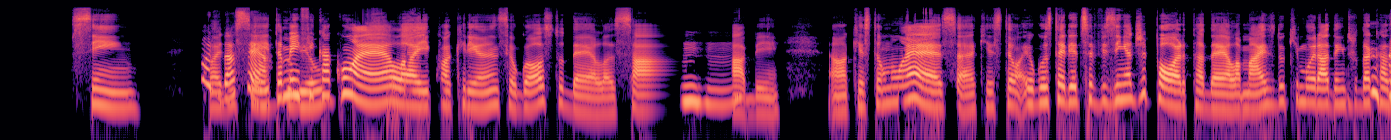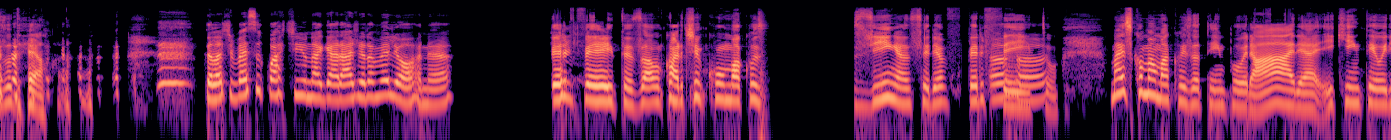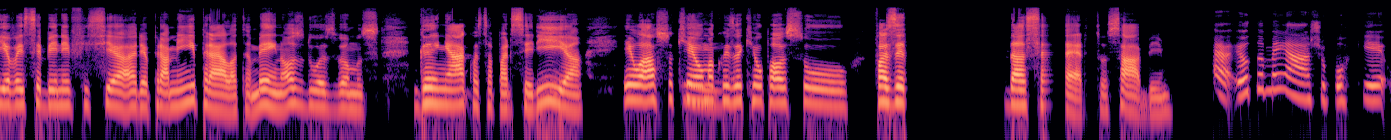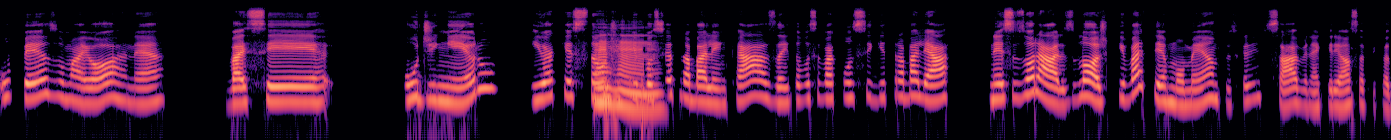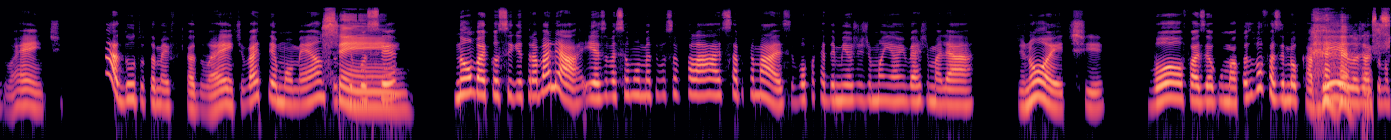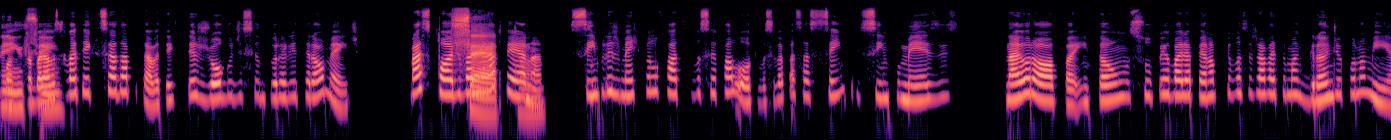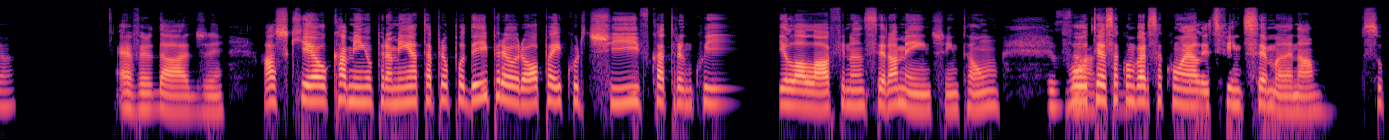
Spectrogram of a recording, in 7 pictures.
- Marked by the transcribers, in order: distorted speech; tapping; laugh; chuckle; static; chuckle
- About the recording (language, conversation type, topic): Portuguese, advice, Qual é a sua dúvida sobre morar juntos?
